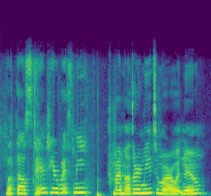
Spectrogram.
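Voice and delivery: lightly voiced child asking; child Pearl pleading. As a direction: beg him gently like a small child.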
